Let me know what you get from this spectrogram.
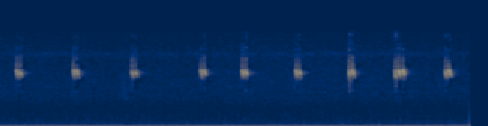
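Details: Cricket chirping at night: short, high, bright pulses, some doubled, repeated roughly every three-quarters of a second against a faint low hum, ending in a sudden brief silence.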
